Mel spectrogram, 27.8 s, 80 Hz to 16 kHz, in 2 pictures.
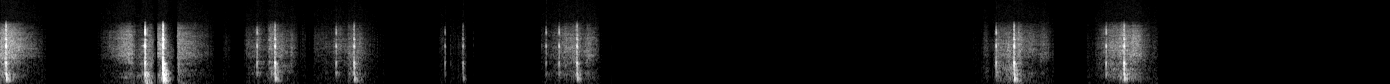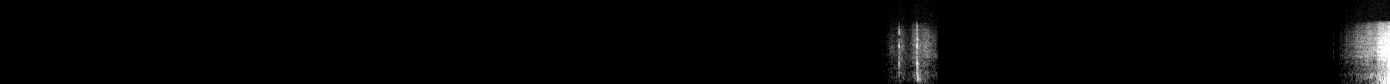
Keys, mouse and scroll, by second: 0.2 right click, 1.5 click, 2.6 click, 3.6 click, 5.0 click, 10.3 click, 12.8 click, 16.3 click, 18.7 ctrl+z, 19.4 ctrl+z, 22.9 click, 25.4-27.2 typing.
